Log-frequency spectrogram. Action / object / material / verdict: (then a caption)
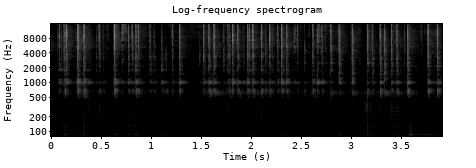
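tap / unopened aluminum drink can / aluminum / none. Long nails fast-tap across the surface of an unopened Pepsi aluminum can lying on its side on a pink fuzzy cloth. The result is a quick, uneven stream of bright, quiet metallic clicks with a faint ringing tone near 1 kHz that dies away almost instantly after each tap.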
